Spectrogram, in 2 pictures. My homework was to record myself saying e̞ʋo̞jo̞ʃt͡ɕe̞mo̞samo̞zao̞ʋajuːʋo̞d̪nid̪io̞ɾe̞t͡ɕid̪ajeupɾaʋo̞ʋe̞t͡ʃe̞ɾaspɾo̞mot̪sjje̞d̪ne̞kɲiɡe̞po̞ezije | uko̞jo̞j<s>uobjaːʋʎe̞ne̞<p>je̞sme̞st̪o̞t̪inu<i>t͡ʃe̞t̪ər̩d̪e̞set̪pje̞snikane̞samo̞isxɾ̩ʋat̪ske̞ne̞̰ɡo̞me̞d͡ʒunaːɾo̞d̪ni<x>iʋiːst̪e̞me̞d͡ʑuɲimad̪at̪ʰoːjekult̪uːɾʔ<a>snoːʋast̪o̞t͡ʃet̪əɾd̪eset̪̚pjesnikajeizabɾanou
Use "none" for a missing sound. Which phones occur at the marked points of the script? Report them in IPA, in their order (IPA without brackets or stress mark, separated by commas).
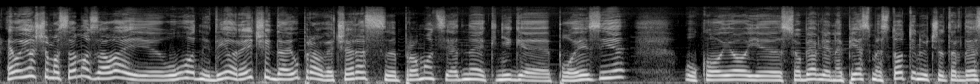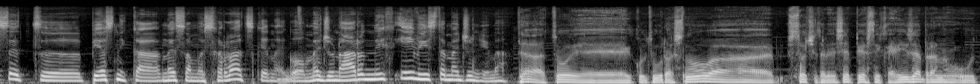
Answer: s, p, i, x, a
